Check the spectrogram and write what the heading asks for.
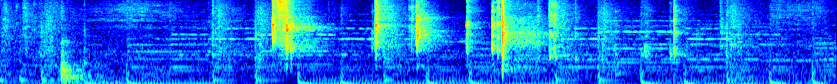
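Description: A can of Haitai Bonbon grape juice with grape pieces being shaken and opened: a few sharp clicks and knocks of the aluminium can, the sharpest about one and a half seconds in, over steady background music.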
